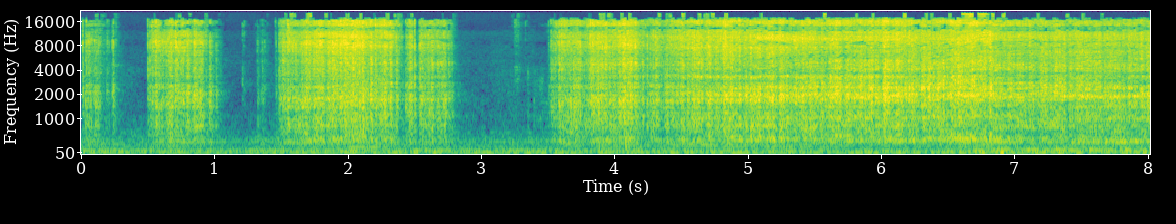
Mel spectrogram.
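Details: Decades-idle HO-scale 0-4-0 locomotive from an abandoned train set, purple residue in gears, headlight works; given more track voltage, a faint uneven raspy whir starts and stops, then the little motor frees up into a steady buzz. Normal running.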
